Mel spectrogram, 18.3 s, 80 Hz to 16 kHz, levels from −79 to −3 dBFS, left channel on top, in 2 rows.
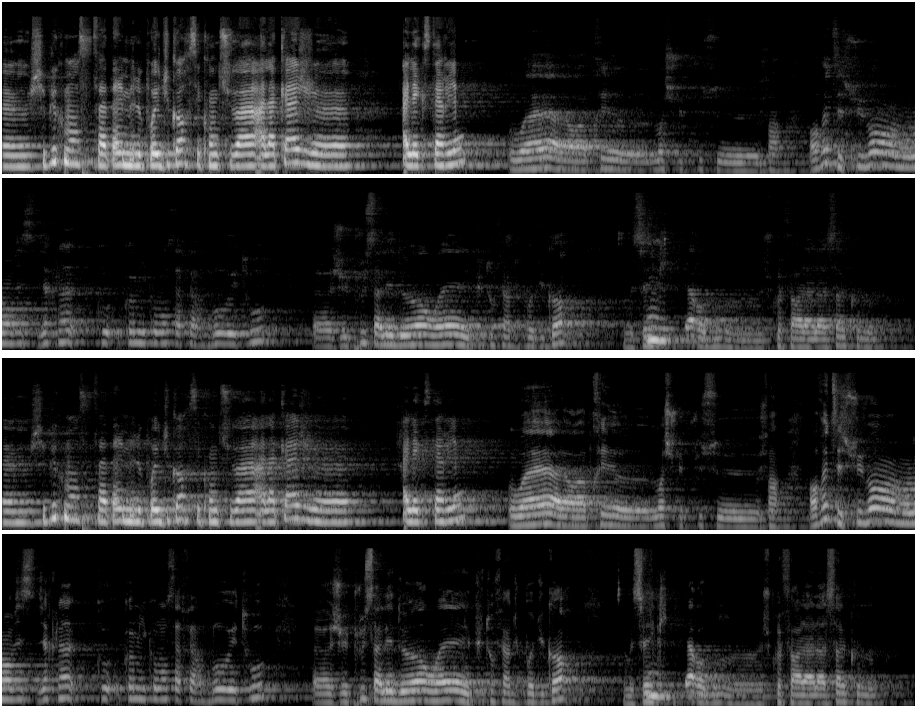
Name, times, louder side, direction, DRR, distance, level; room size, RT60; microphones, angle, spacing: voice 1, 0.0-3.5 4.0-4.6 15.6-15.8, left 4 dB, 55° left, 14 dB, 0.6 m, -25 dB
voice 2, 5.1-11.8 12.2-14.9 15.3-17.8, right 2 dB, 60° right, 9 dB, 0.9 m, -36 dB
30.0 x 23.5 x 3.8 m, 2.4 s
head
